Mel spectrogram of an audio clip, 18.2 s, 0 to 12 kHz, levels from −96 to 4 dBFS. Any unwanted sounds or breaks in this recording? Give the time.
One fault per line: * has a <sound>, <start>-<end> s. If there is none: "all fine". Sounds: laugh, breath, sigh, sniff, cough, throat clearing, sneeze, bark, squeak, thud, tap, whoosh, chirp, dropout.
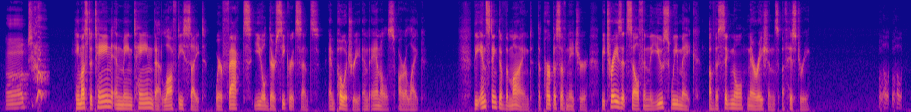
* has a sneeze, 0.1-1.0 s
* has a laugh, 17.6-18.1 s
